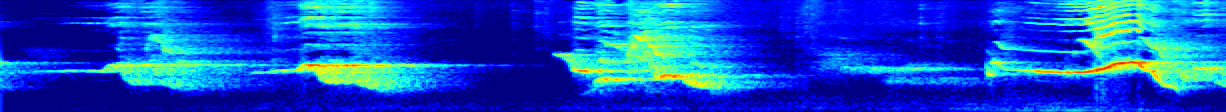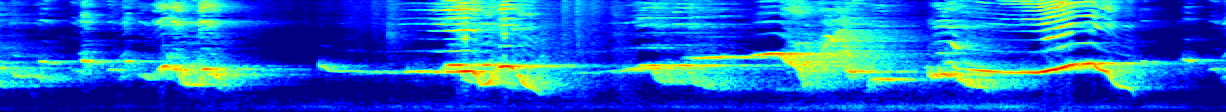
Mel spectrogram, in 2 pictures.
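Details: Black-naped oriole from Sumbawa, a big-bodied local bird, singing as a lure to prompt other orioles to sing: rich fluted whistles sliding up and down, phrases separated by short pauses, a few harsher notes, faint low hum beneath.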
